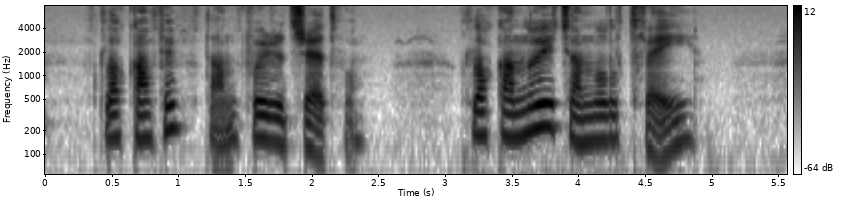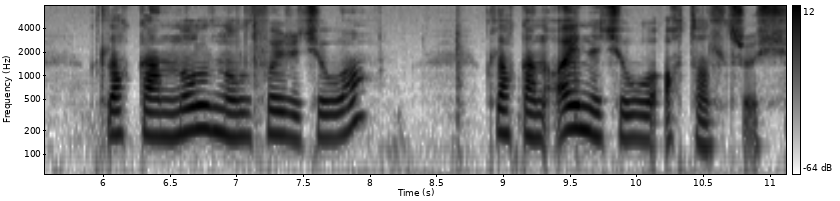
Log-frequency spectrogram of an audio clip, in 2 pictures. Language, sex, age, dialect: Faroese, female, 36-60, Norðurstreymoy/Eysturoy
